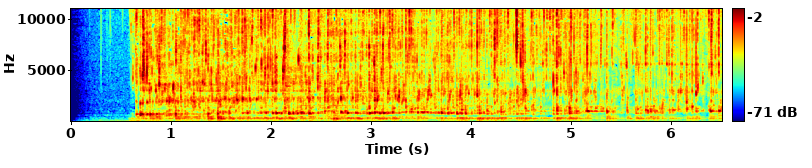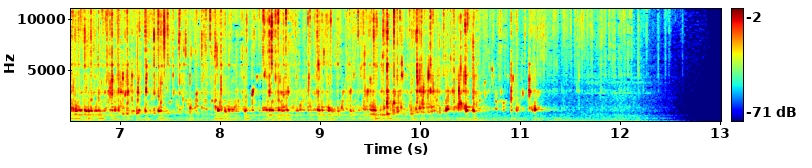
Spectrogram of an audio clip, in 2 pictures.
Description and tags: Water, pouring into glass
Water being poured into a glass.
beverage, drink, glass, pour, pouring, liquid, Water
